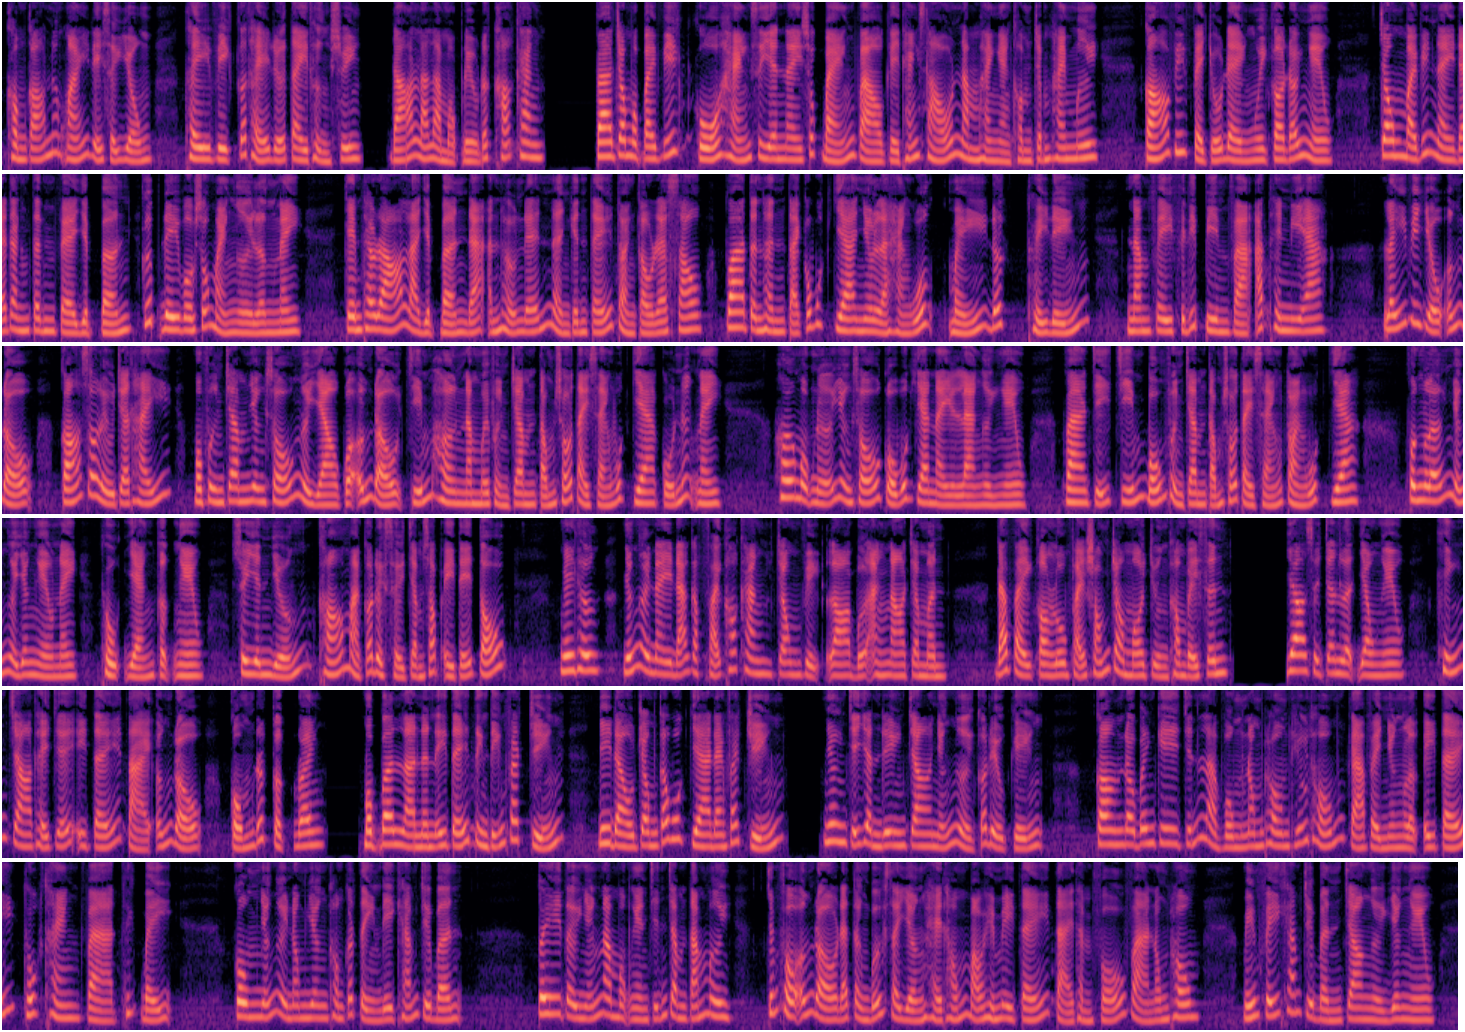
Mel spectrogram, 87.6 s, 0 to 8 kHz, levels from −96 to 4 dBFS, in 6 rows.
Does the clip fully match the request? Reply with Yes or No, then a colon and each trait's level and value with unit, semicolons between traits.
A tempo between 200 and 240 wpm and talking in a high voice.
Yes: average, 225 wpm; high, 215 Hz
